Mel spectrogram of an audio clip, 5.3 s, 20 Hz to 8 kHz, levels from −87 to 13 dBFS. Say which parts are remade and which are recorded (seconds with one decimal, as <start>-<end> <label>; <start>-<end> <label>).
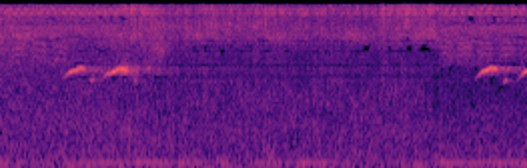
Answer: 0.0-1.2 recorded; 1.2-4.4 remade; 4.4-5.3 recorded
